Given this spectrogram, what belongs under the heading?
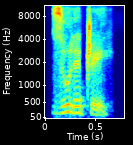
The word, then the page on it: zoolatry: Indian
